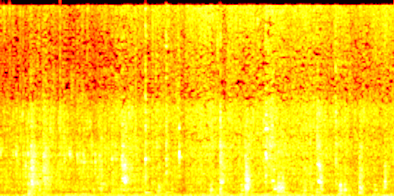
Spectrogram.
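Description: Onions and tomatoes sizzling as they sauté in hot groundnut oil in a kadai, stirred with irregular scrapes of a spoon against the pan.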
